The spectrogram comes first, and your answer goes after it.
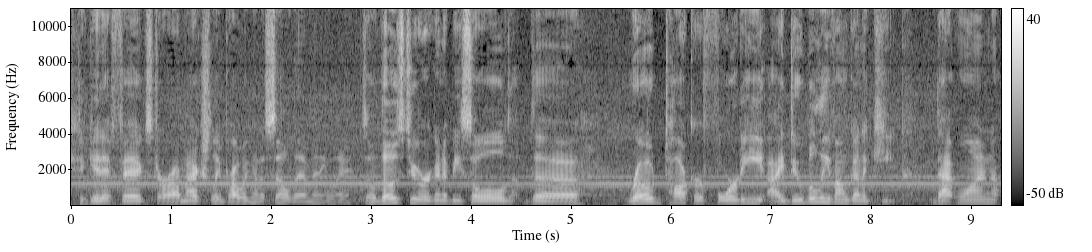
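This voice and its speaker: A man's voice: medium pitch, noisy background. A man giving a casual, unscripted hobby vlog in a plain, folksy, mildly salty way. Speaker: hobbyist video host.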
